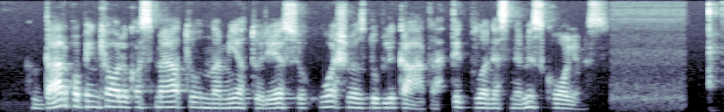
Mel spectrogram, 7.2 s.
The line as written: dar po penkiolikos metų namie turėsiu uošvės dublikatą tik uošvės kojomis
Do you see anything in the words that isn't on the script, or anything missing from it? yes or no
yes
